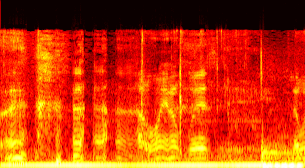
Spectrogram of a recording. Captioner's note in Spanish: Risas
